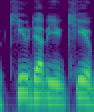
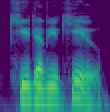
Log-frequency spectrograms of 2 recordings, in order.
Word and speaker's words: QwQ: I got to say the name itself, you know, QWQ pronounced like quill.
